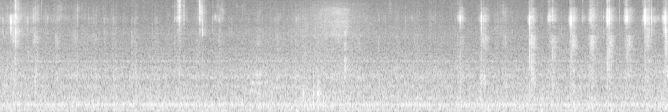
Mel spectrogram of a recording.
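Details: Giant rabbit named Meonji eating vegetables at Alpaca World, indoors: soft crisp crunching clicks, sparse at first, then quickening into a steady run of sharp bites near the end.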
